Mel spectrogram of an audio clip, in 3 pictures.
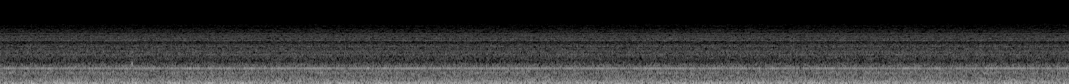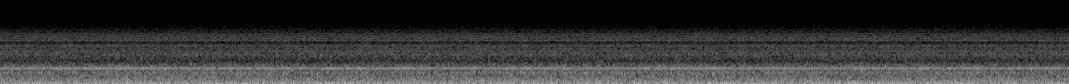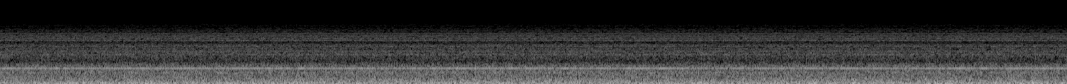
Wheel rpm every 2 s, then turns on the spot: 0, 0, 0, 0, 0, 0, 0, 0, 0, 0, 0, 0, 0, 0, 0, 0.
none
